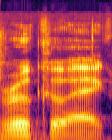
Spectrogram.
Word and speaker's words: Ruukuegg: I'm doing swell it is called it is pronounced ruku egg right correct yeah okay good we have had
